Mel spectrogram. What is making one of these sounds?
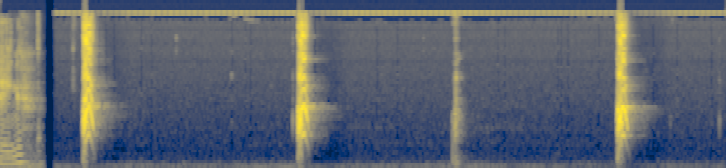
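A small dog barks sharply a few times.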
